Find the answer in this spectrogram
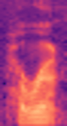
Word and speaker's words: Haroun: properly which nobody does it's pronounced heroin herun but I I was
